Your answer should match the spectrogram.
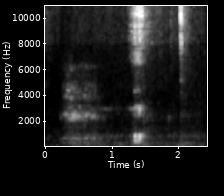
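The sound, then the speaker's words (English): A quiet sip of water: a short wet slurp followed a moment later by a soft mouth click, over a faint hush with no talking. “Okay, take a sip.”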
